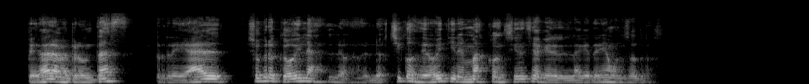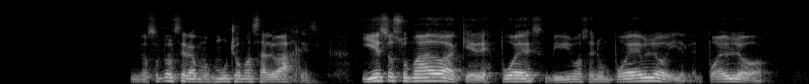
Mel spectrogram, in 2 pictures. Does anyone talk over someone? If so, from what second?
none

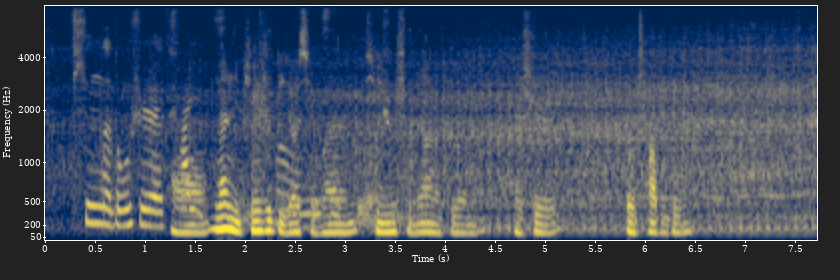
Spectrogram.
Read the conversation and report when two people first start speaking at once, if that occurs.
1.3 s

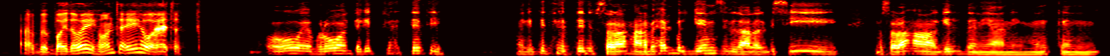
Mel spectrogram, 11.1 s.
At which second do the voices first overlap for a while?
none

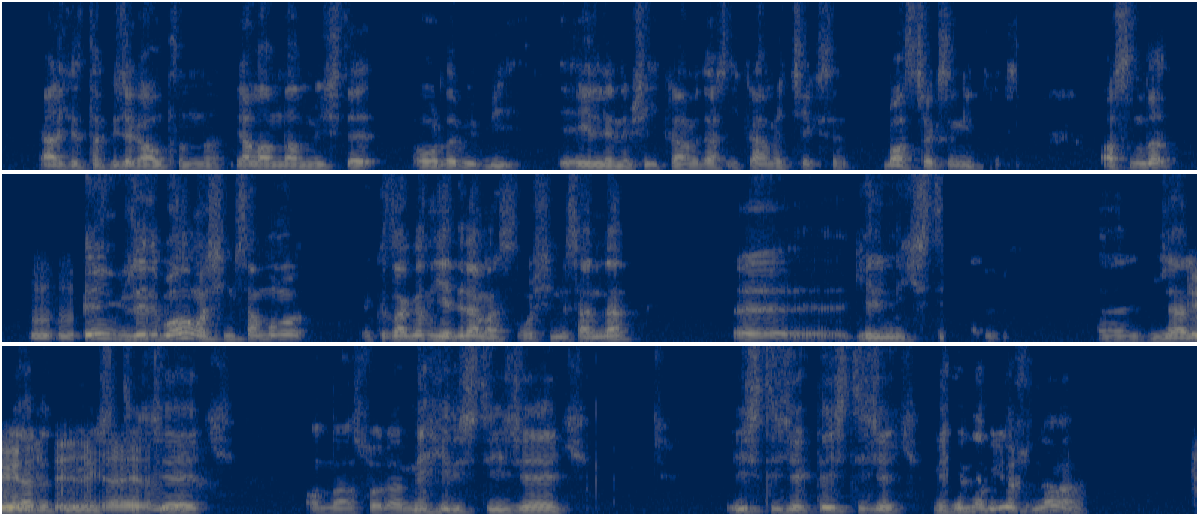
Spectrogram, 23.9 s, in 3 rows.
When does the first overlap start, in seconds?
15.9 s

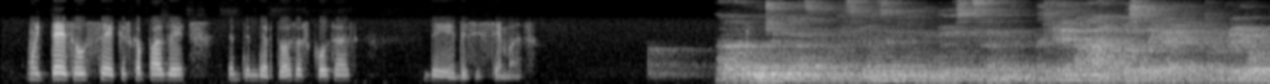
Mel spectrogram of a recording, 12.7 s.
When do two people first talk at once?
none

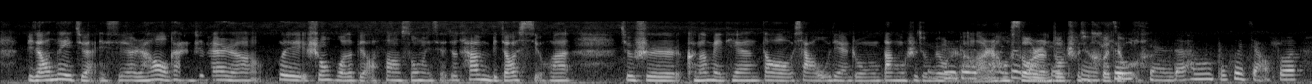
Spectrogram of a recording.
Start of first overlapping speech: 9.3 s

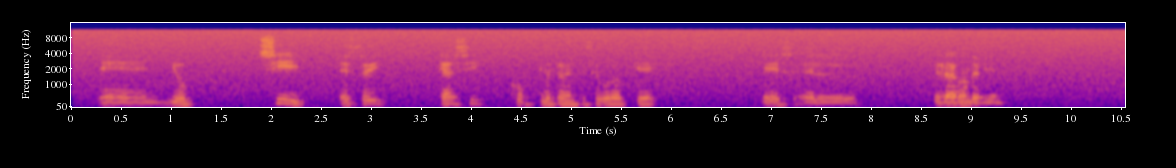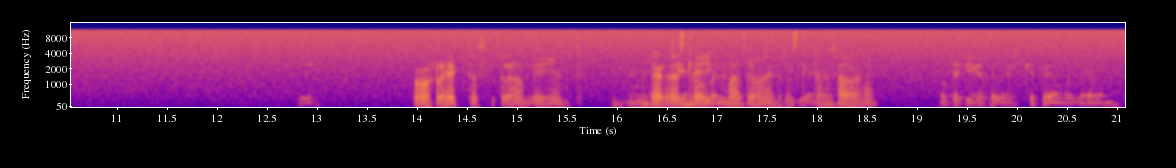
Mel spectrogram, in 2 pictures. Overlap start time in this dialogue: 16.3 s

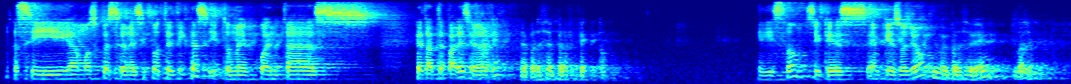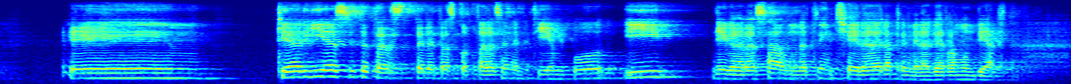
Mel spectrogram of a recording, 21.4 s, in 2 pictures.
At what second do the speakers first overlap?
none

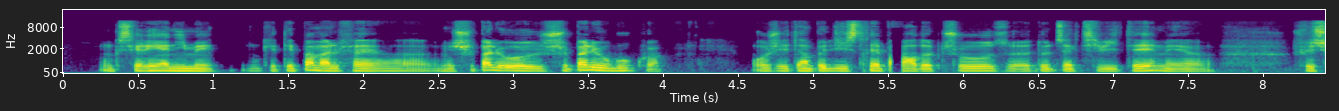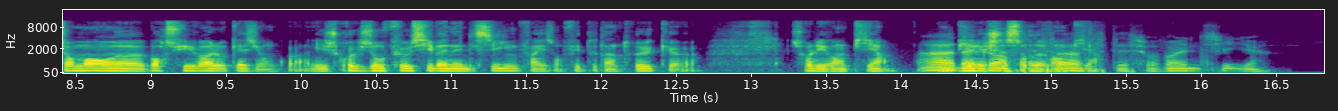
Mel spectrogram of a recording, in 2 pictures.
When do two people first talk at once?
14.1 s

